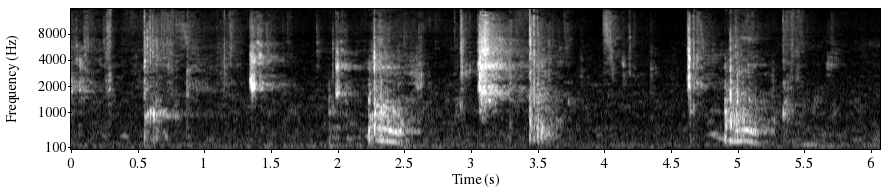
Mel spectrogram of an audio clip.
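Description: Tennis rally: a ball struck back and forth with rackets in a series of sharp hits about a second apart, several of them with a player's short grunt.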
